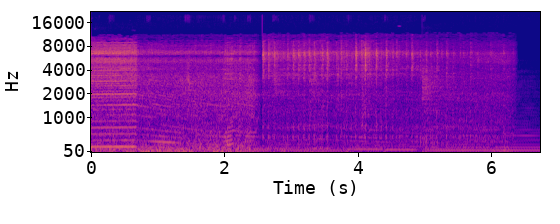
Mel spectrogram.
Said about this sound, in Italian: Ferdi e Kevin spengono i motorini e li appoggiano contro le vecchie sbarre di ferro arrugginite.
